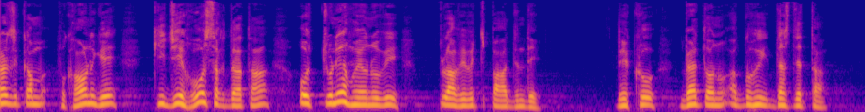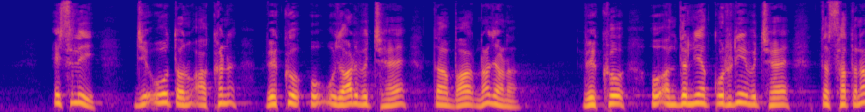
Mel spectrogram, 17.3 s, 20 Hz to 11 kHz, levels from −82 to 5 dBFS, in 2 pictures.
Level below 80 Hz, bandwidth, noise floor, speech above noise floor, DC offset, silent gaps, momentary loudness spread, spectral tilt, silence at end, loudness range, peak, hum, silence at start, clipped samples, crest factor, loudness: -58 dBFS; 11 kHz; -61 dBFS; 45 dB; under 0.1%; none; 9 LU; -7 dB/octave; 0 s; 3 LU; 0 dBFS; none; 0 s; under 0.1%; 16 dB; -17 LUFS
